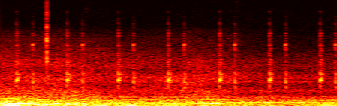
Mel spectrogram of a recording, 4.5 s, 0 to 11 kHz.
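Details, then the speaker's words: 2025 Ram 1500 RHO twin-turbo inline-6 truck while driving: crisp, even turn-signal ticks about four per second, likened to a galloping sound, over low road rumble; normal. "Turn signal kind of sounds like a galloping"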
